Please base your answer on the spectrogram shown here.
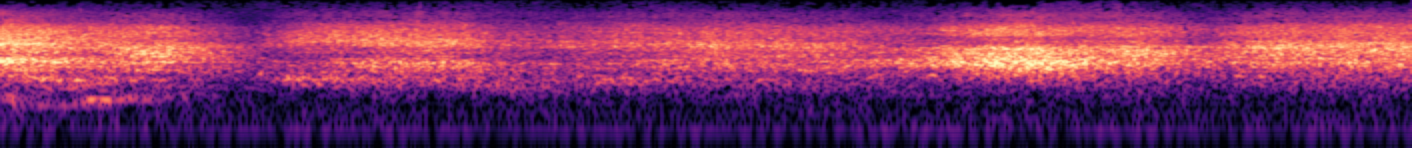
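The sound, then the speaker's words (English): A dense wall of many women's voices shouting a prayer together at once, loud and sustained for several seconds, with swelling surges in intensity and no single voice standing out. “Sisters, now say it loud and clear.”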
